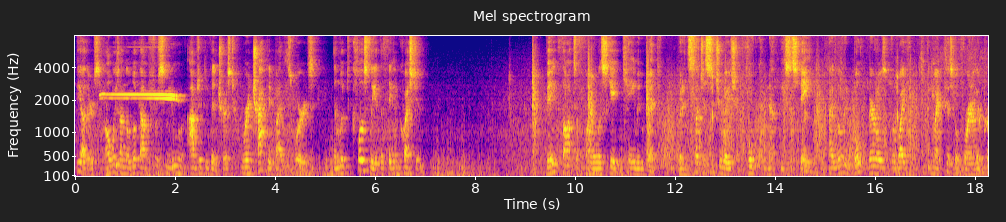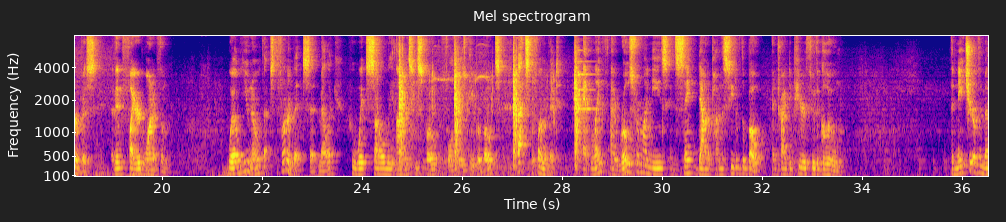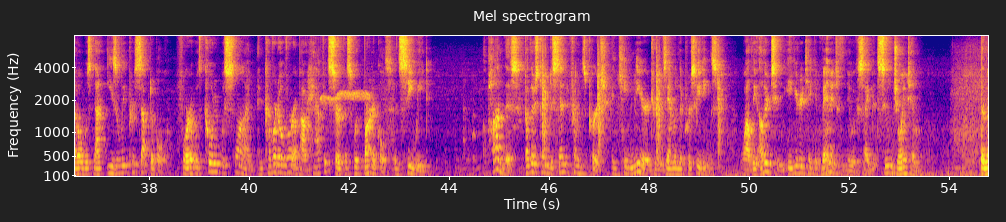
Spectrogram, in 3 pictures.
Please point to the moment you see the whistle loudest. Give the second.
2 s.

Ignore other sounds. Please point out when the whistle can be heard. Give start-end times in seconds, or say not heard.
0.5-2.1, 25.4-26.6, 41.4-43.0.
